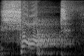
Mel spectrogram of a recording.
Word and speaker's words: short: ट, शॉर्ट, क्योंकि are silent है। इंग्लिश में आर तब तक नहीं बोला जाता जब तक कि उसके पीछे कोई वाउल साउंड ना दिया हो।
